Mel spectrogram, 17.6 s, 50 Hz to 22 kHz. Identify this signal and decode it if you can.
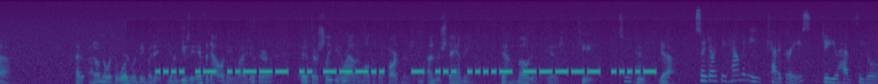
Morse code, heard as a keyed tone, machine-sent, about 15 wpm, 660 Hz, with speech in English. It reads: HA2I8 TS404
